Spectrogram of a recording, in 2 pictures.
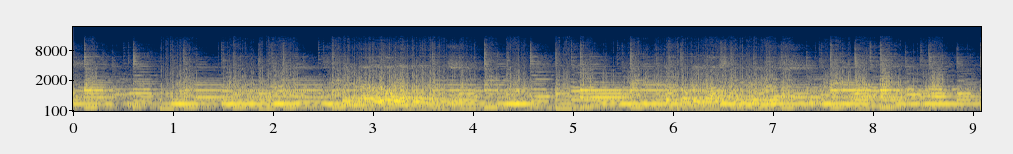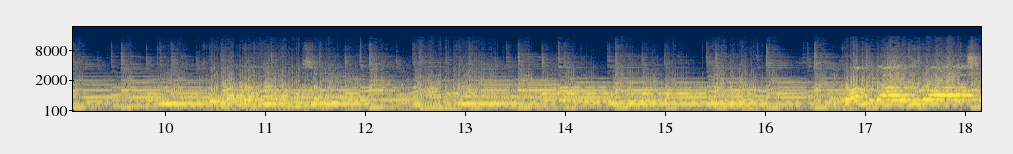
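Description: Solo acoustic guitar played in an instrumental passage, picked notes over steadily ringing chords.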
